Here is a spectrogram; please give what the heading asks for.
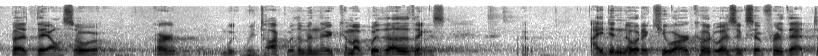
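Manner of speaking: ordinary talk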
